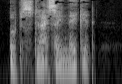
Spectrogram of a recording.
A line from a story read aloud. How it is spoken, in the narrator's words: She whispered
